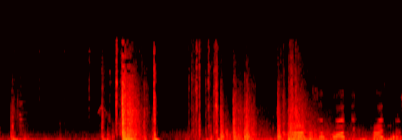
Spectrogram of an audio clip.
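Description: Gunfire in the World War I shooter Isonzo, with bursts of rifle and machine-gun shots cracking amid battlefield noise, with some sharp reports standing out loudly over the ongoing din.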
